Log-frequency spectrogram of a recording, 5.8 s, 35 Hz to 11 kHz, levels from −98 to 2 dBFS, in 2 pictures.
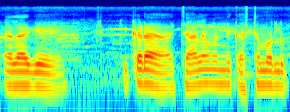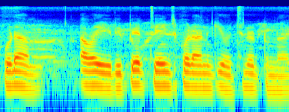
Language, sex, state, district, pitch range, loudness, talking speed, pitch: Telugu, male, Andhra Pradesh, Sri Satya Sai, 130-145 Hz, -21 LUFS, 105 wpm, 135 Hz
